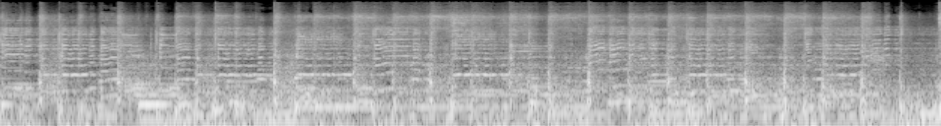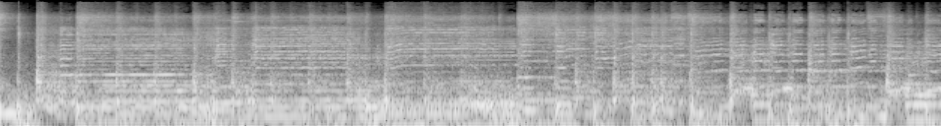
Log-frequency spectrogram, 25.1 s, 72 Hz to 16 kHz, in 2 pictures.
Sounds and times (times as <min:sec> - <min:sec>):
Music: 0:00.0 - 0:25.0.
